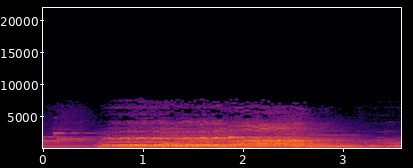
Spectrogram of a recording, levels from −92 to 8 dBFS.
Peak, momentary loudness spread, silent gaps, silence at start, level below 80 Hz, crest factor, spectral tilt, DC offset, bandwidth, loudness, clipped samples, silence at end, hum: -10 dBFS; 15 LU; none; 0 s; -58 dBFS; 14 dB; -5.5 dB/octave; under 0.1%; 7.8 kHz; -23 LUFS; under 0.1%; 0 s; none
